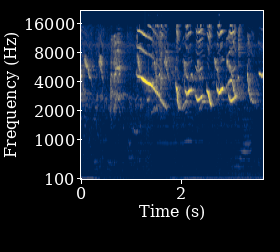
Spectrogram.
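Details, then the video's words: Song of a Javan white-eye intended to stir a silent bird: faint chirps, then a loud falling whistle and a brisk stream of high, slurred twitters over a steady low drone. "Buat Pancingan Untuk Poci Yg Malas Bunyi"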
